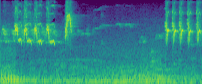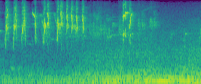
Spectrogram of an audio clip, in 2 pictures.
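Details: Orange-headed thrush, teler song style, delivering fast series of sharp, high, buzzy chip notes in quick rhythmic bursts, with a short pause between two long runs.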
